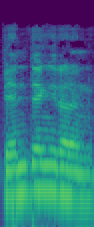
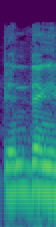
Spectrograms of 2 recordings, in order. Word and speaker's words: 밴댕이: 여러분 혹시 밴댕이라는 고기를 아십니까? 밴댕이. 고기 이름이 밴댕이.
